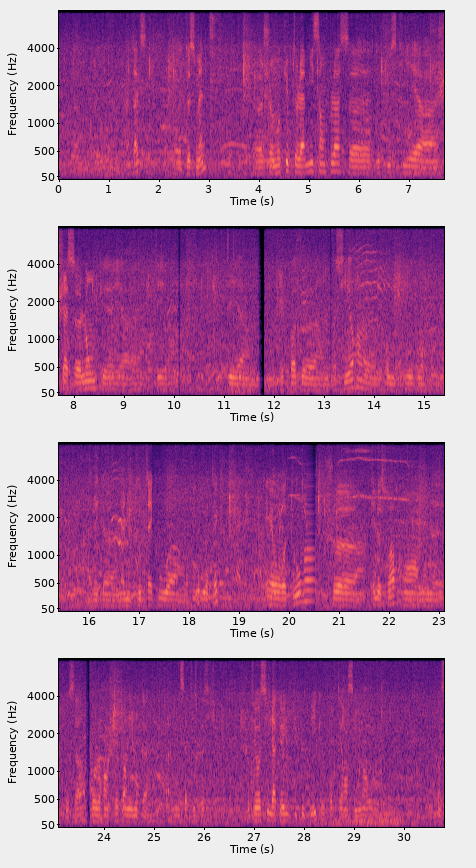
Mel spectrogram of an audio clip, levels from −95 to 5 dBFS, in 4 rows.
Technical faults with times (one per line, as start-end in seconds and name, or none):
10.08-10.13 burst of packet loss
11.68-11.82 burst of packet loss
13.12-13.16 short concealed packet loss
17.17 short concealed packet loss
20.38-20.54 long network dropout
23.64-23.72 burst of packet loss
25.47 short concealed packet loss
